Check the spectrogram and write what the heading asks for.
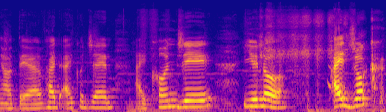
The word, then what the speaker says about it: IKOJN: it around you get icon and then the j is silent so it's supposed to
